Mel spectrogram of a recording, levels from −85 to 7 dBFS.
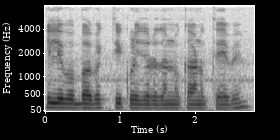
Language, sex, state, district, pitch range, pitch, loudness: Kannada, male, Karnataka, Koppal, 110-125 Hz, 115 Hz, -15 LUFS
